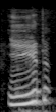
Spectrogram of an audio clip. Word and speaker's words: Eid: Eid in Arabic. Ei. Sometimes you'll say it like an apostrophe ei because it's an in Arabic. That word is that letter is in. And so you say at the very back of your throat.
